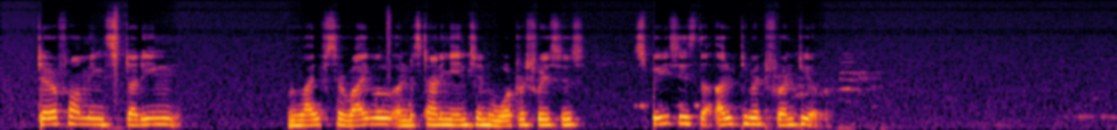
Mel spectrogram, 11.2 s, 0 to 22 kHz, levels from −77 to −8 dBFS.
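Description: Right through the clip there's gain pumping. The room noise sits about 41 dB below the speech, and the gain gets shoved down by something like 10 dB whenever the speech gets loud, so everything feels squashed. That's likely a fast limiter reacting to input gain set far too high.

From 1.10 to 1.19 s there's a wireless microphone noise hit, a quick swish of static over the speech. A shorter one follows from 3.85 to 3.90 s, just before "understanding ancient water traces". Both happen when the analogue FM link fades as reflections cancel and receiver noise rises over the signal.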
